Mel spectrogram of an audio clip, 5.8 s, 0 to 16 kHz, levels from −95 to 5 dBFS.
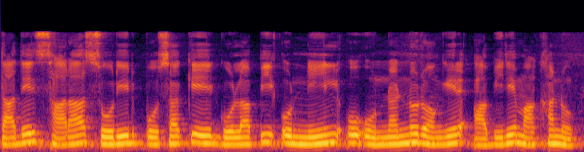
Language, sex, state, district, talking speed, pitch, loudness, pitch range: Bengali, male, West Bengal, Alipurduar, 125 wpm, 140 Hz, -12 LUFS, 130-150 Hz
